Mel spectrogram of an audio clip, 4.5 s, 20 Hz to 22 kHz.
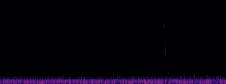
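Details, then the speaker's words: Arctic Liquid Freezer II Black 360 AIO cooler with daisy-chained fans and pump, at the lowest speed: a steady low droning hum with two close tones, low and medium, trading places. Harmonic resonance hum. "And there is a, wow, there is a very low kind of hum from this. I don't know how well you can hear it, but I can hear it pretty well."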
